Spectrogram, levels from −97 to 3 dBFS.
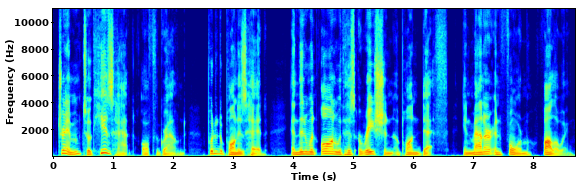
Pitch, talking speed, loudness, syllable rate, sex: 135 Hz, 165 wpm, -21 LUFS, 4.5 syllables/s, male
